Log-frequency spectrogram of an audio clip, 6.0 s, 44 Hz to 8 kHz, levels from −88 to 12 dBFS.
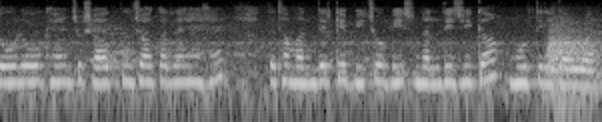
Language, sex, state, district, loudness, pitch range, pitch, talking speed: Hindi, female, Rajasthan, Bikaner, -18 LUFS, 230-245 Hz, 240 Hz, 210 wpm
